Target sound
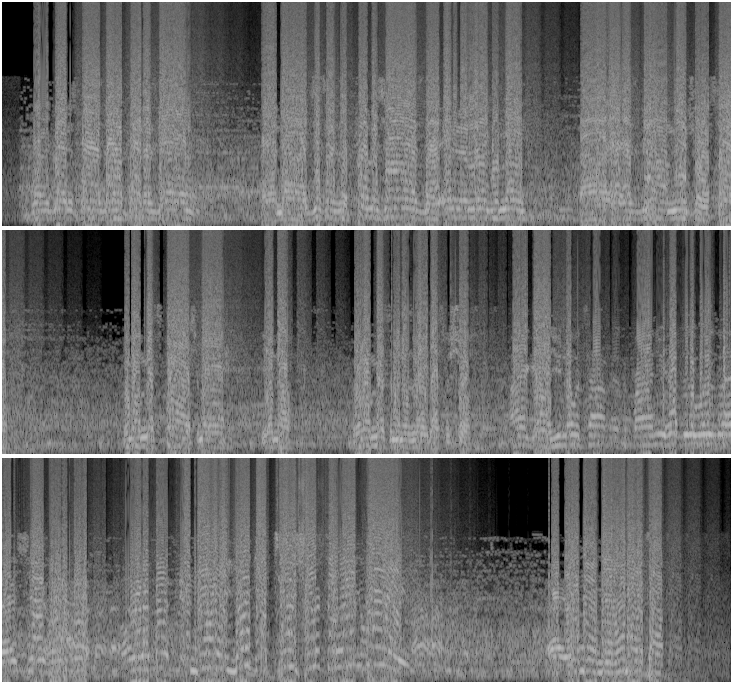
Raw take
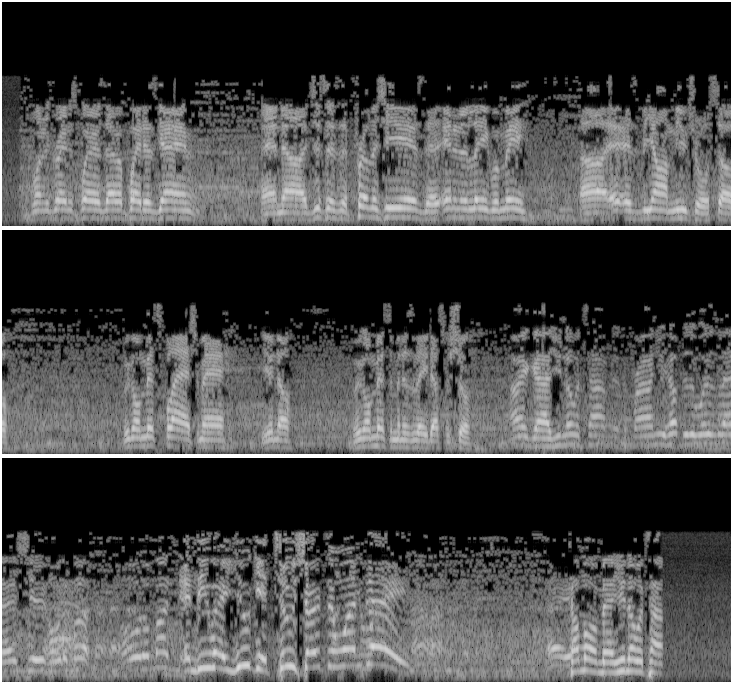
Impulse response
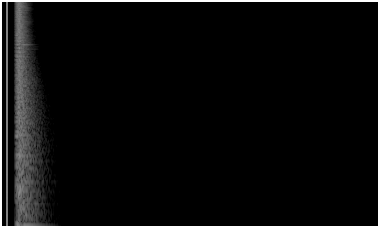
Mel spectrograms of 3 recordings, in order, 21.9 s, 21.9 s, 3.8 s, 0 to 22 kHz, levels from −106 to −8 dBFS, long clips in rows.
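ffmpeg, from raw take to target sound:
-filter_complex "[0:a]aeval=exprs='(mod(25.1*val(0)+1,2)-1)/25.1':channel_layout=same,asplit=2[link_01][link_02];[link_02]asplit=5[link_03][link_04][link_05][link_06][link_07];[link_03]adelay=193,afreqshift=-52,volume=-15dB[link_08];[link_04]adelay=386,afreqshift=-104,volume=-20.5dB[link_09];[link_05]adelay=579,afreqshift=-156,volume=-26dB[link_10];[link_06]adelay=772,afreqshift=-208,volume=-31.5dB[link_11];[link_07]adelay=965,afreqshift=-260,volume=-37.1dB[link_12];[link_08][link_09][link_10][link_11][link_12]amix=inputs=5:normalize=0[link_13];[link_01][link_13]amix=inputs=2:normalize=0,volume=-2dB"

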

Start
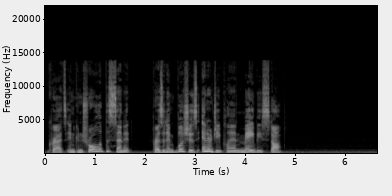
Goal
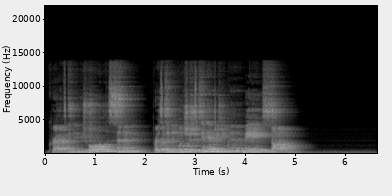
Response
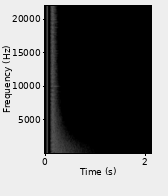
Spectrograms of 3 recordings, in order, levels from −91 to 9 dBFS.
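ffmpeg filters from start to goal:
-filter_complex "[0:a]aecho=1:1:74|148|222|296|370|444:0.422|0.223|0.118|0.0628|0.0333|0.0176[link_01];[1:a]atrim=start_sample=2205,afade=type=out:start_time=0.44:duration=0.01,atrim=end_sample=19845[link_02];[link_01][link_02]afir=irnorm=-1:irlink=0,volume=6dB"

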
